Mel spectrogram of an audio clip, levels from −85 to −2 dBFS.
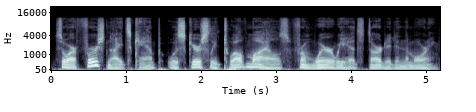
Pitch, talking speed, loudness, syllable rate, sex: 110 Hz, 195 wpm, -17 LUFS, 4.7 syllables/s, male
